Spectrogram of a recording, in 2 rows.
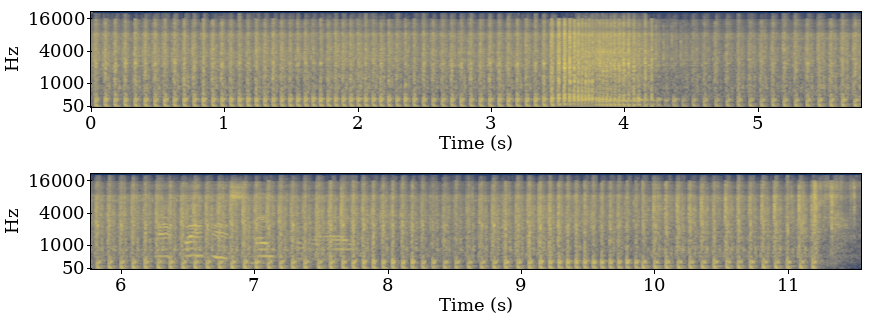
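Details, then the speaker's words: Yamaha Raptor 660 single-cylinder quad, slightly smoky; lumpy uneven thumping at about three and a half pulses a second, owner suspects cam timing has jumped and plans to check and retime. "the way this sounds it sounds like a timing issue to me it's slightly smoky as well so i need to tear it apart"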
